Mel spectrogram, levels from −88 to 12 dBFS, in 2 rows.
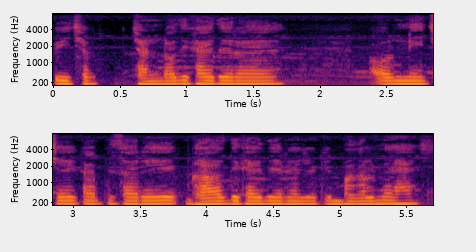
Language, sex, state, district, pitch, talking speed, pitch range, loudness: Hindi, male, Uttar Pradesh, Lalitpur, 140 Hz, 200 wpm, 135-140 Hz, -17 LUFS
